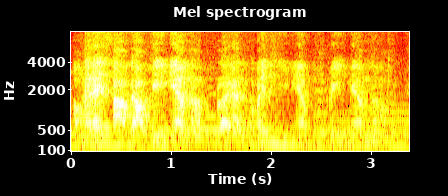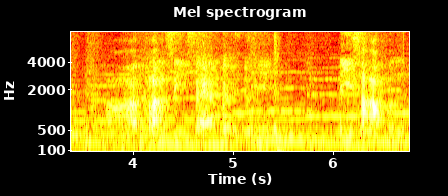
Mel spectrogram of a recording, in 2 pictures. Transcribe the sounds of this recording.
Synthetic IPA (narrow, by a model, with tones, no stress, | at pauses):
t̪ɔː˥˩ŋha˥˩jdaː˥˩saː˨˩˦mdaː˦˥wpʰiː˧ŋi˥˩əmna˦˥kʰa˦˥pplɛː˦˥t̚kɔ˥˩ma˥˩jpʰiː˨˩ŋi˥˩əmpʰiː˧˩ŋi˥˩əmna˦kʰa˦˥p̚ | ʔaː˧˦pʰa˧la˨˩ŋsiː˨˩sɛː˦˥npʰaː˧˩ʔi˨˩d̪uː˨˩ŋːiː˦˥ | t̪iː˧sa̰ː˩˦mɯː˨˦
